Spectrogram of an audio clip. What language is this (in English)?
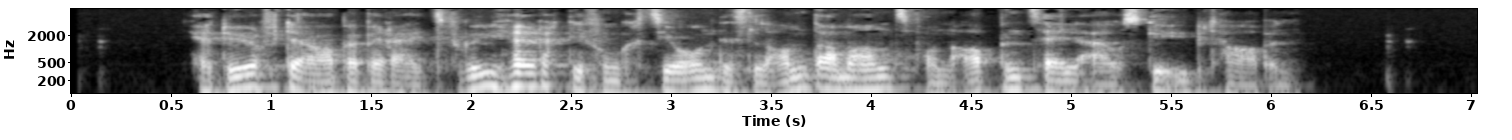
German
